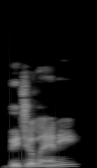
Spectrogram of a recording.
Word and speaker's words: vigilante: they're very special because they end with e but the E is not silent we pronounce them all the same with a long e like green beans hyperbole vigilante and epitome today we're going to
